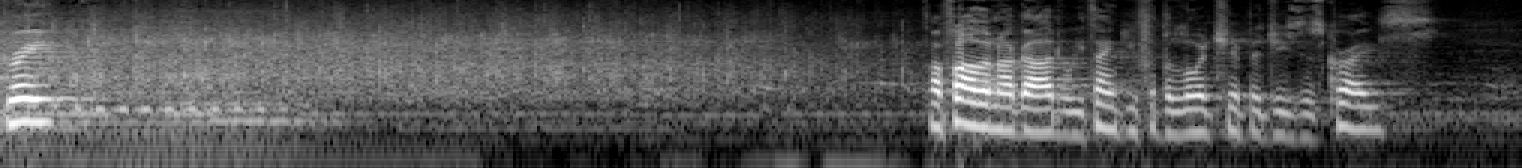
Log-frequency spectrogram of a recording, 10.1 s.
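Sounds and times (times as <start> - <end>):
speech: 0.0 - 0.4, 6.2 - 9.6
audience hand clapping for choir: 0.0 - 6.6.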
